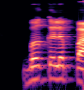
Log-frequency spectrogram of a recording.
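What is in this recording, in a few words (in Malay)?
"berkelepai", Malay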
